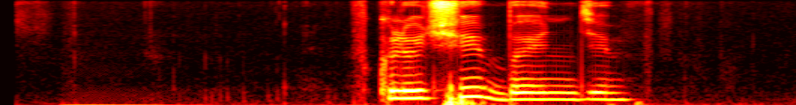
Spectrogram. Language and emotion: Russian, sad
